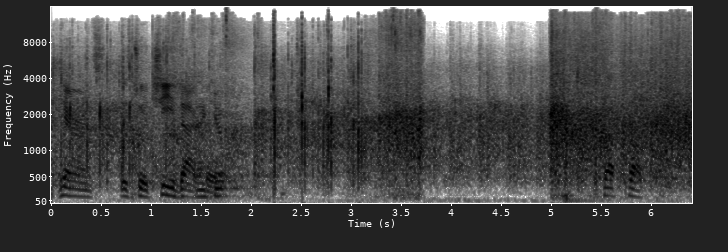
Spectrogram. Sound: applause

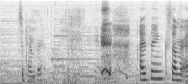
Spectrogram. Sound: laughter

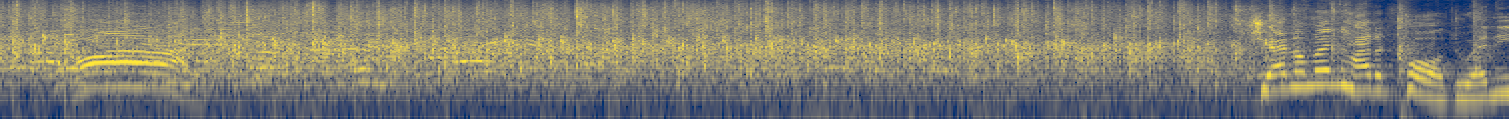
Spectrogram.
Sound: audience clapping and cheering

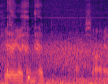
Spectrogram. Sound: crying

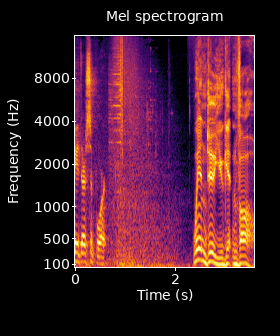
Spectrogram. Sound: whooshing

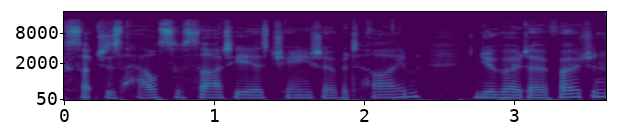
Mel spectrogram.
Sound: none

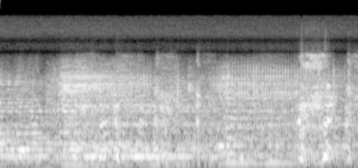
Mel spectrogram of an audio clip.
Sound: Rod coughs

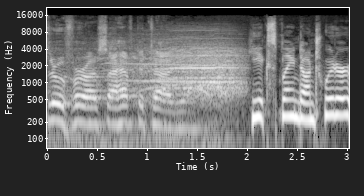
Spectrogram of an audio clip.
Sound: cheering and applause

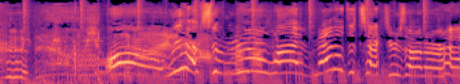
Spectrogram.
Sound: laughs

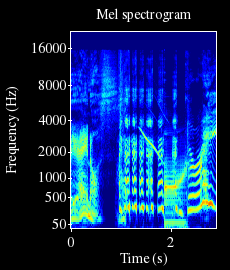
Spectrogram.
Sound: laughing

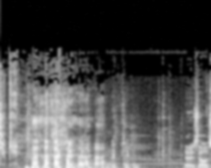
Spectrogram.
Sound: laughter

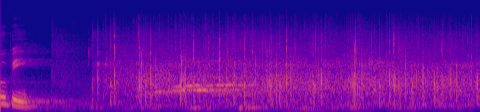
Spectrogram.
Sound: audience applauding

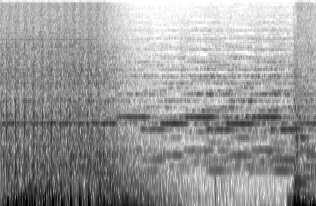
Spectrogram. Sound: none

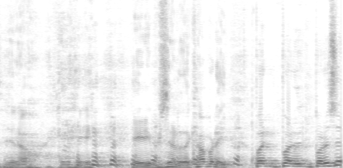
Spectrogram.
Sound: laughing

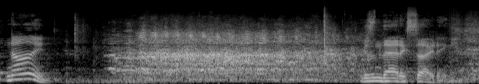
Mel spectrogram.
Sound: audience laughing

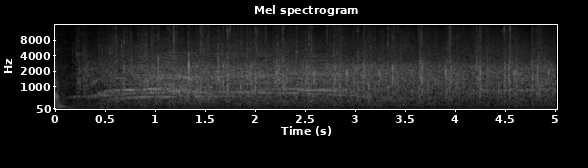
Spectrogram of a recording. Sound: audience cheering

